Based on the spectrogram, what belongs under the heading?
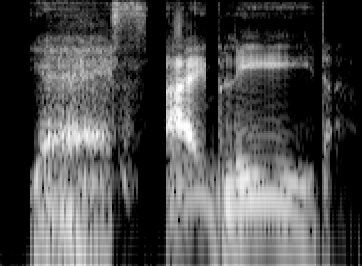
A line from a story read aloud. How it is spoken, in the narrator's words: rasped a death-rattle voice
